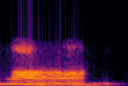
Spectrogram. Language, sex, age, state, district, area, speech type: Nepali, female, 45-60, West Bengal, Jalpaiguri, rural, conversation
